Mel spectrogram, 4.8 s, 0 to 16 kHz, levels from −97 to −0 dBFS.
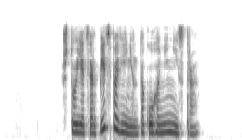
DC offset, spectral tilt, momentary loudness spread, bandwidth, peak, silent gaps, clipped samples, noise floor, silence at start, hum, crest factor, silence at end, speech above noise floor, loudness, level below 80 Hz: under 0.1%; -3.5 dB/octave; 10 LU; 8.4 kHz; -18 dBFS; none; under 0.1%; under -90 dBFS; 1.25 s; none; 18 dB; 0.9 s; over 56 dB; -34 LUFS; -76 dBFS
